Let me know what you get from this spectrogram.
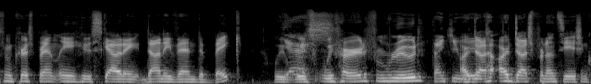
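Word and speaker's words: Donny van de Beek: have a go it Donny van deake yeah it's well he just said it's bake pronounced like baking I just want to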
